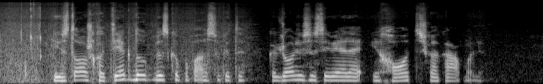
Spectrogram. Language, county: Lithuanian, Vilnius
